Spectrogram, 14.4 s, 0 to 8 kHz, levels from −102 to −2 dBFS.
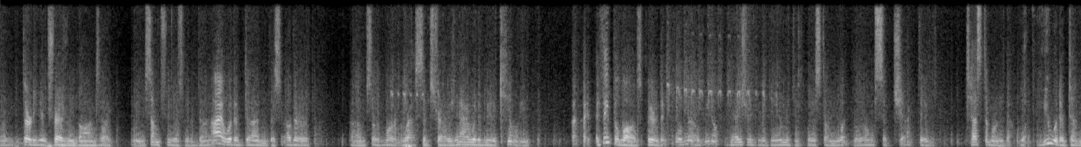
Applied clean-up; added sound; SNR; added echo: neural mask model RNNoise.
